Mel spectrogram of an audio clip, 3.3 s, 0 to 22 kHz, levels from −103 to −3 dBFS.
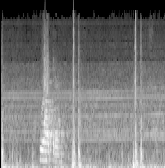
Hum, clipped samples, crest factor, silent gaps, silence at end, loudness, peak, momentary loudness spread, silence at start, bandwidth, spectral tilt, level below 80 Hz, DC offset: none; under 0.1%; 14 dB; none; 0 s; -13 LUFS; 0 dBFS; 19 LU; 0.05 s; 16 kHz; -6 dB/octave; -24 dBFS; under 0.1%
